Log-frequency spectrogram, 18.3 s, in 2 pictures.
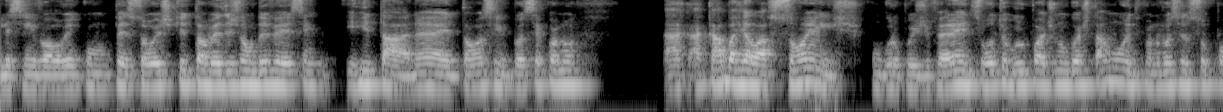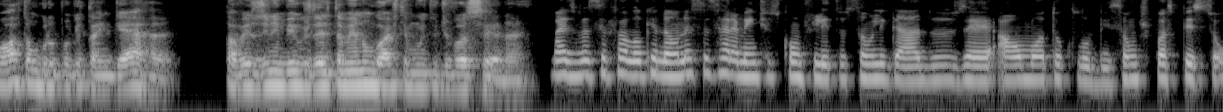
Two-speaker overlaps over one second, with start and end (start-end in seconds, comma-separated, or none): none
